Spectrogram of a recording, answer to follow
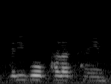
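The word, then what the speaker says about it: pterygopalatine: 좀 늦었지만 일단은 제목을 한번 써보면 테리고 팔라타인 P는 묵음입니다.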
